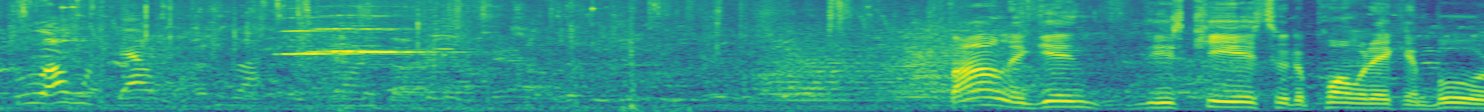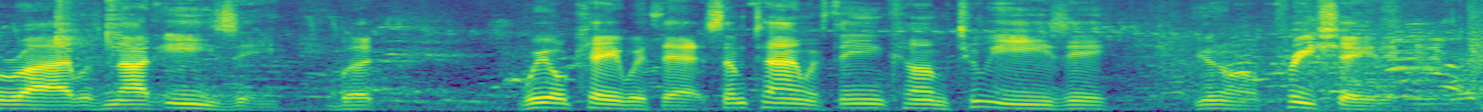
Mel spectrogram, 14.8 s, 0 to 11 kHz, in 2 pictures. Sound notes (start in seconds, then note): 3.1 metal squealing; 3.1 people talking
